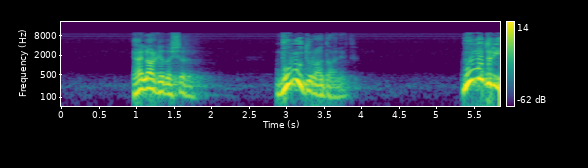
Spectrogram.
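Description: An elderly man speaks forcefully into a microphone in a large hall, pausing between phrases.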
